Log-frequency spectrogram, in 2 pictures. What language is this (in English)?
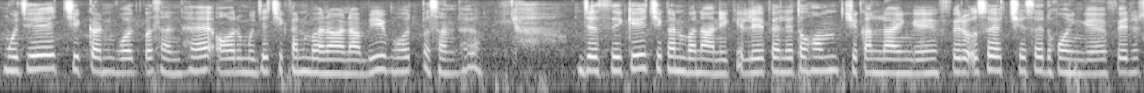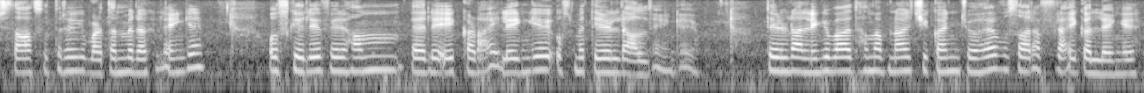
Urdu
